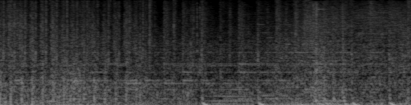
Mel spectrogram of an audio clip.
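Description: Turret gunfire from the Genshin Impact video game, a dense continuous barrage with several sharp low booms cutting through in the second half, loud throughout.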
